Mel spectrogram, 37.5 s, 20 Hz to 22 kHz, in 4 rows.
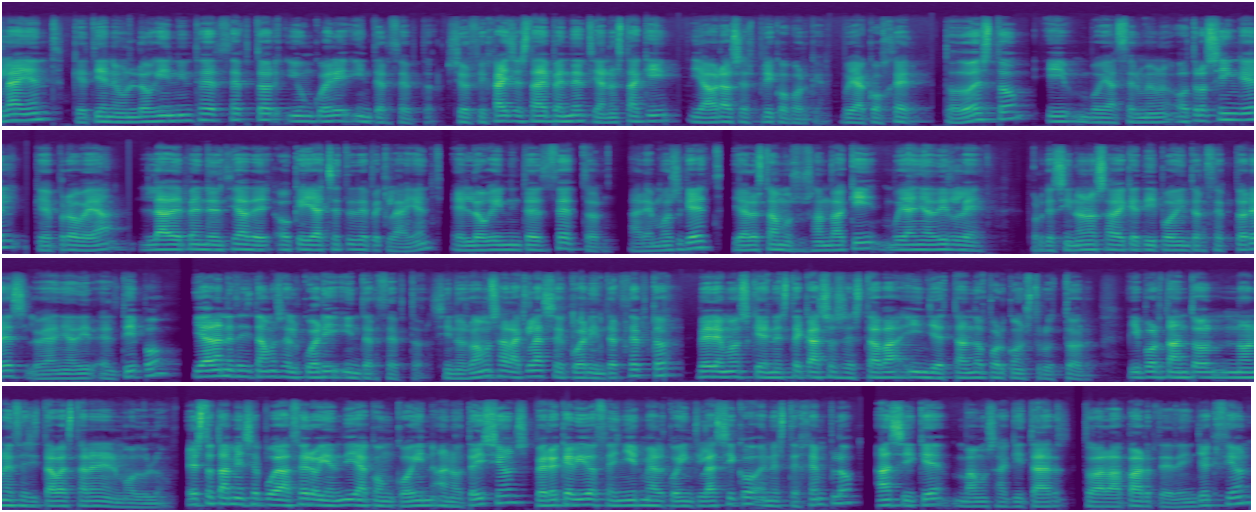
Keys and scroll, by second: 7.7 super+c, 10.3 super+v, 12.3 alt+super+l, 12.6 ctrl+alt+o, 18.3 Return, 36.3 alt+shift+Right, 36.7 alt+shift+Left.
